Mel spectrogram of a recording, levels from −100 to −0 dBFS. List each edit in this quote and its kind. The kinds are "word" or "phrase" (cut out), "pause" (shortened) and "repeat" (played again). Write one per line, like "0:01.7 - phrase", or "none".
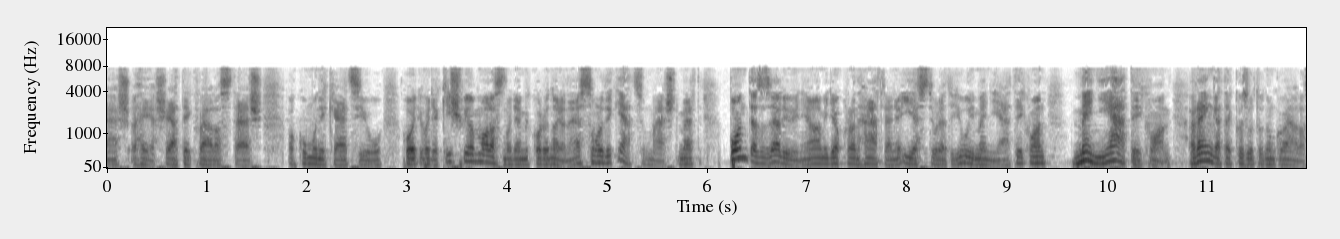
0:04.0 - word

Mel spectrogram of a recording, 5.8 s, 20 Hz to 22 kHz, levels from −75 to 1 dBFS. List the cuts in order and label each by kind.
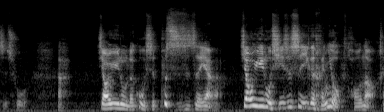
0:03.5 - pause

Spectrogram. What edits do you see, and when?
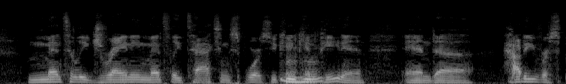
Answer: none

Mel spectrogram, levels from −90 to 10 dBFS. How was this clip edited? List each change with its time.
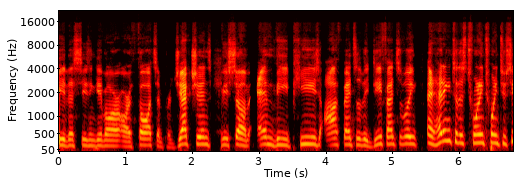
0:02.4 - word
0:05.4 - pause

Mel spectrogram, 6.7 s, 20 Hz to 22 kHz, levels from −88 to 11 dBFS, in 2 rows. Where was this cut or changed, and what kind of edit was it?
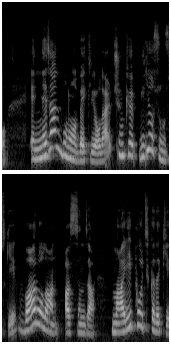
none

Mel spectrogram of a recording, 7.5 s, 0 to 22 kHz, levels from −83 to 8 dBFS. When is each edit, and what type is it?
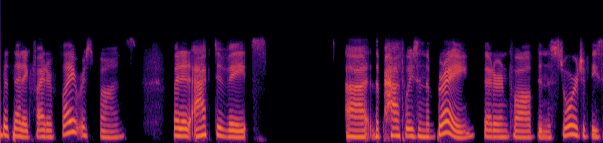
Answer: none

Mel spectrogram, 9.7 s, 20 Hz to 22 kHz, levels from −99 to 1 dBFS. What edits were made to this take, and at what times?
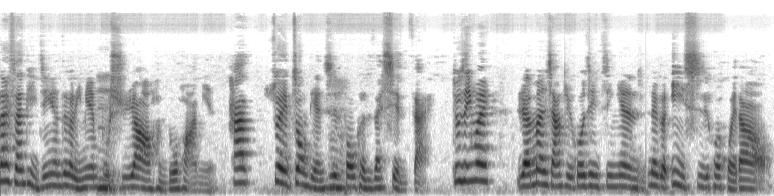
none

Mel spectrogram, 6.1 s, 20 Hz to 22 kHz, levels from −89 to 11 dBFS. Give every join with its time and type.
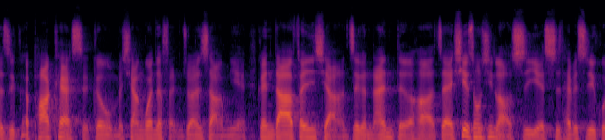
0:02.5 - pause

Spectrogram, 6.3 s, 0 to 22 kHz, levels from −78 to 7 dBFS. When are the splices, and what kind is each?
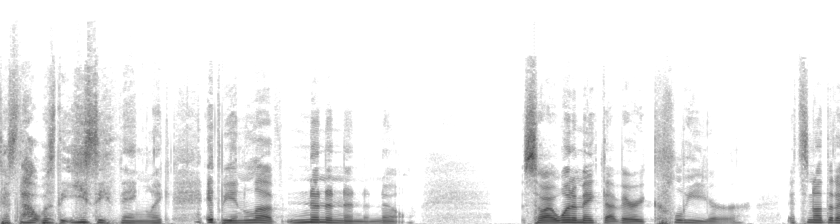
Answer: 0:01.6 - phrase

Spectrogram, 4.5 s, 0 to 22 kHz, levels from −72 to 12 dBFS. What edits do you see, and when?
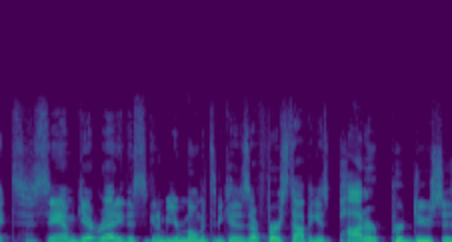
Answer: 0:02.1 - phrase

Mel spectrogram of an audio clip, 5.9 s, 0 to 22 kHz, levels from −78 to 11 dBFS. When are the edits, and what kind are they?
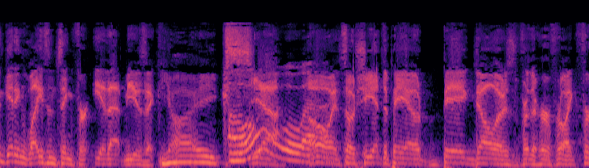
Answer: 0:01.0 - word

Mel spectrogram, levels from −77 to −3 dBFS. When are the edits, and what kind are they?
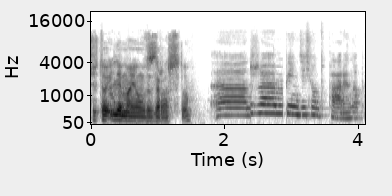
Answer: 0:02.4 - phrase
0:02.9 - word

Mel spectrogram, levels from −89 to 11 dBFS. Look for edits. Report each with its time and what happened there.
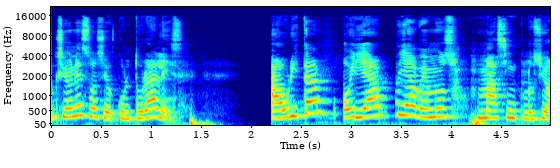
0:03.0 - word
0:03.4 - word

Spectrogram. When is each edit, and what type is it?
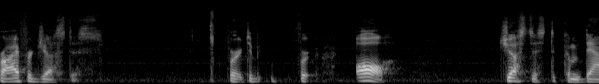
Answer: none

